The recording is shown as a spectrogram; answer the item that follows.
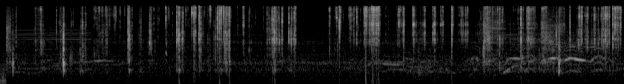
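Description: Lipstick and gloss tubes clicking and clattering against clear acrylic organiser trays as they are picked up and set down in a drawer: many small rapid clicks and taps, with a few faint plastic squeaks.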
